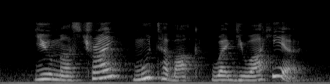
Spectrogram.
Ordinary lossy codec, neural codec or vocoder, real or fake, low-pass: none; none; real; 7.2 kHz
